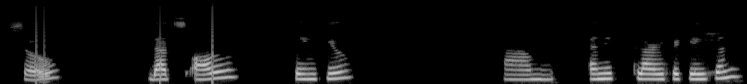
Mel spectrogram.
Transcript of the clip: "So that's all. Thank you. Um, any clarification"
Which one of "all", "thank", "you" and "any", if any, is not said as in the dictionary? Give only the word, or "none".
thank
